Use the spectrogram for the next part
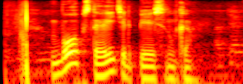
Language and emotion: Russian, positive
